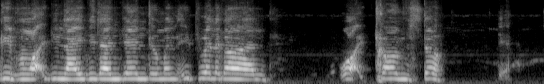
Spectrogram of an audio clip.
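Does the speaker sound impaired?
Yes: spastic quadriplegic cerebral palsy; stutters a lot.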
